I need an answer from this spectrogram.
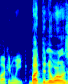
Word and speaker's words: New Orleans: pissed at them for saying nollins because that's like the some some real estate agent from kansas city invented that pronunciation no new orleans bastion no the way true new orleans would say would be new orleans new orleans new orleans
